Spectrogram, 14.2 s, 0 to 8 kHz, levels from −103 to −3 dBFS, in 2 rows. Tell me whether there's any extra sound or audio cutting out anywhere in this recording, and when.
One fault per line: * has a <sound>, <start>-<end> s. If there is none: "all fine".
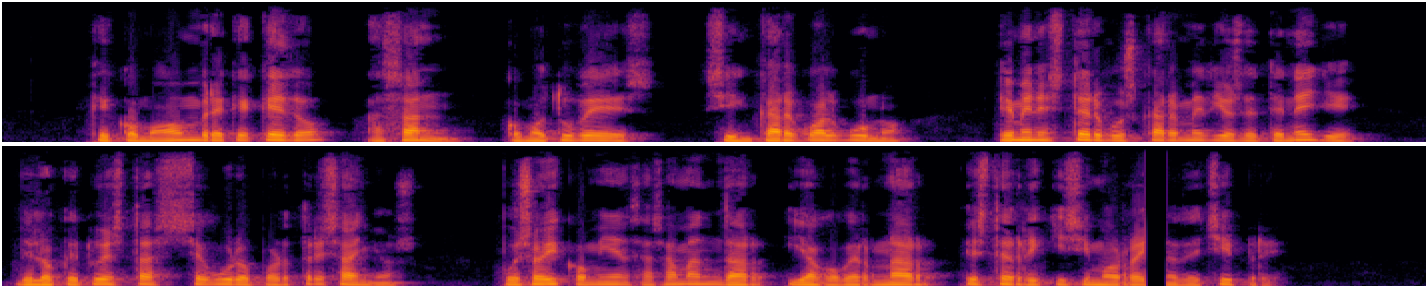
* has a dropout, 12.8-12.9 s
